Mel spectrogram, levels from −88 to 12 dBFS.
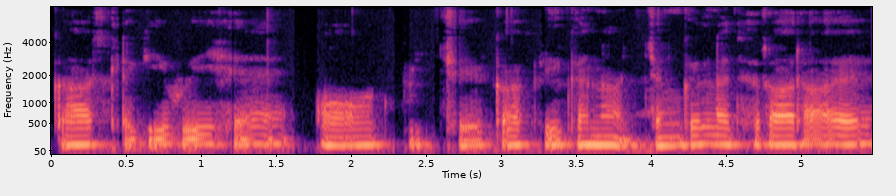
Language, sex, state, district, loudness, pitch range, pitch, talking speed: Hindi, male, Himachal Pradesh, Shimla, -15 LUFS, 120-135 Hz, 130 Hz, 140 wpm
